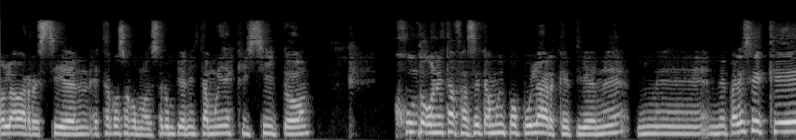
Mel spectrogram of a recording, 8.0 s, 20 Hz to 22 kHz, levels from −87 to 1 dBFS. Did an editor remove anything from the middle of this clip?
no; 0 cuts

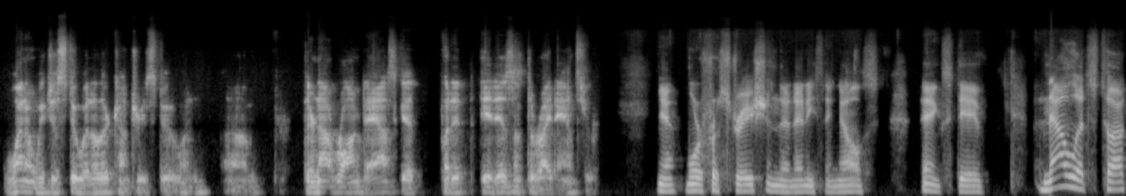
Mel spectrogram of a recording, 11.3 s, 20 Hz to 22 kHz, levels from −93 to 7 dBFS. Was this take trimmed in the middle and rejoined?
no; 0 cuts

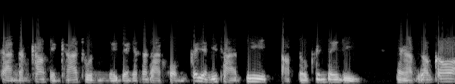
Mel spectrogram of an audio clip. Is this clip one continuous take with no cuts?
no; 1 cut; at 2.7 s

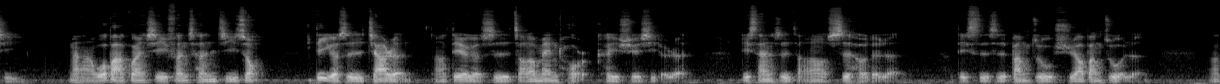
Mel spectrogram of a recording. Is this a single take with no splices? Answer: no; 1 cut; at 4.3 s

